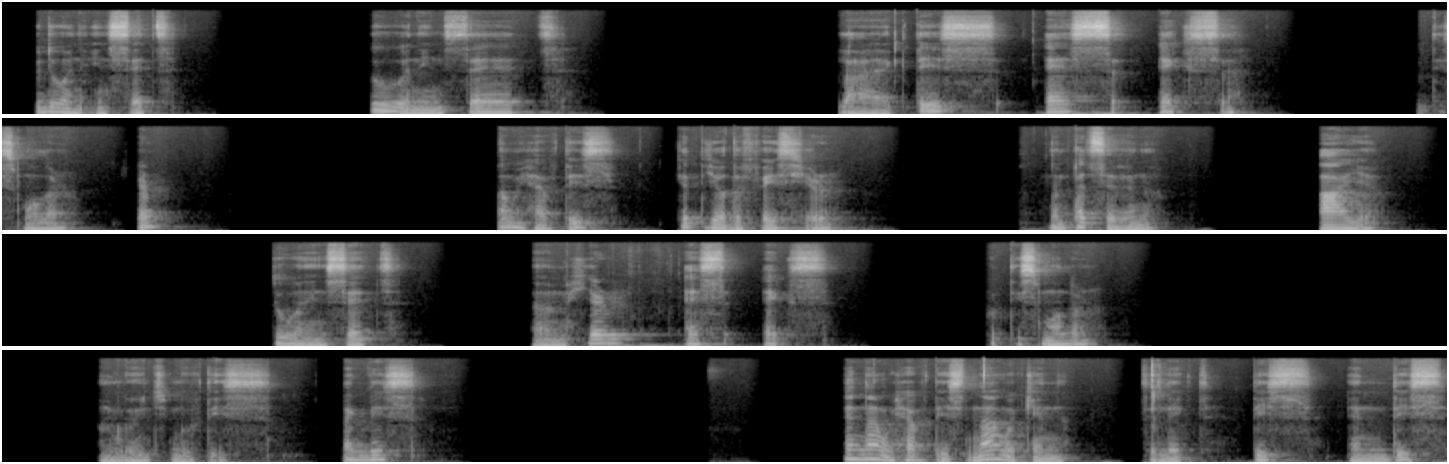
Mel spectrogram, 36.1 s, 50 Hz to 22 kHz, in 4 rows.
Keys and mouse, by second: 6.5 s, 13.3 click, 14.1 KP_7, 22.1 s, 26.2 g, 30.9 s, 33.4 click, 34.3 click, 35.7 shift+click.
